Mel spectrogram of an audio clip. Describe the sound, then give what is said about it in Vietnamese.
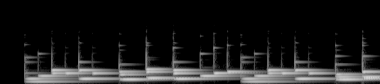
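A mobile phone ringtone rings again: a loud, bright electronic melody of quick chiming notes plays through once and begins to repeat, with no voices. “Điện thoại Tần Châu lại vang lên.”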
